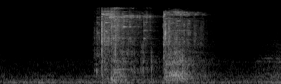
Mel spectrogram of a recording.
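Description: Bolt cutters snap through a metal chain.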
